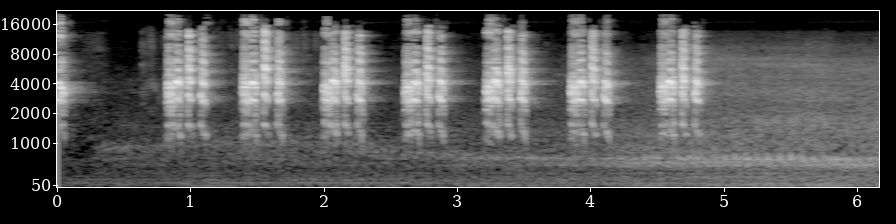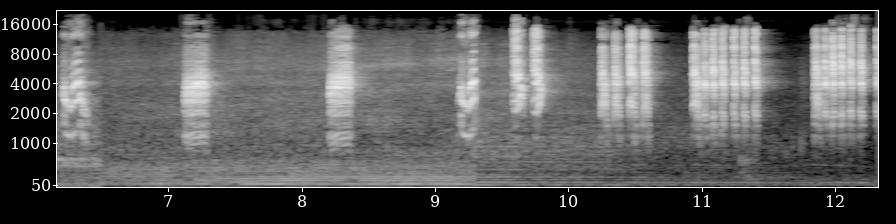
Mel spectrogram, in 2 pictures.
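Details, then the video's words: Long-tailed shrike used as a singing lure: harsh, buzzy notes repeated roughly twice a second in a steady series, later spaced single rasps and short doubled bursts, with a low rumbling hum in the background. "burung cendet gacor FULL ISIAN pancingan Cendet AGAR BUNYI Cendet Bongkar Materi"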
